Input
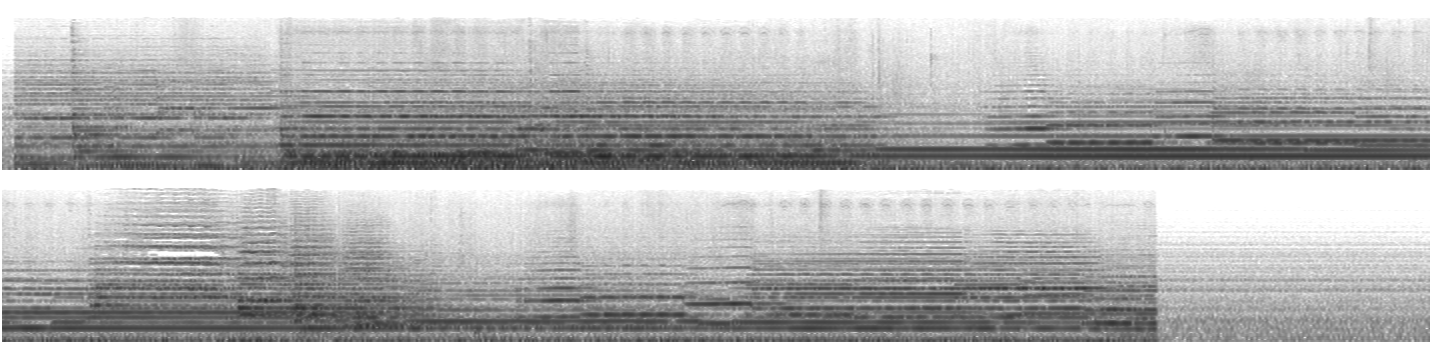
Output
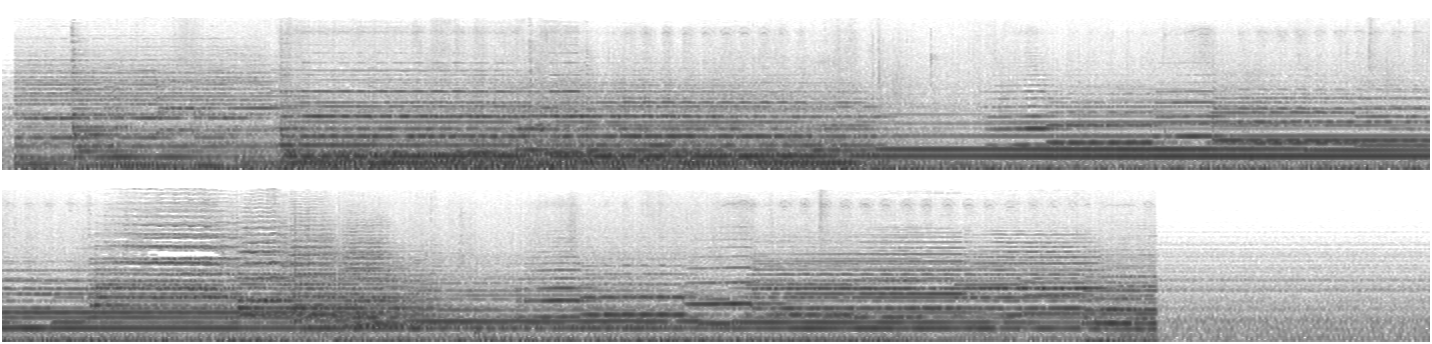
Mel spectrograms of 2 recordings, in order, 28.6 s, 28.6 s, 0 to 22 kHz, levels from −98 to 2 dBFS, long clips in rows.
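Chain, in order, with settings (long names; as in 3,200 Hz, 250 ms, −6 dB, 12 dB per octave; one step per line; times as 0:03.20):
0:23.46–0:25.09: notch comb filter 460 Hz
brickwall limiter −14 dBFS, peak gain reduction 7 dB
level −2.5 dB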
